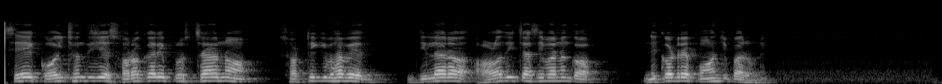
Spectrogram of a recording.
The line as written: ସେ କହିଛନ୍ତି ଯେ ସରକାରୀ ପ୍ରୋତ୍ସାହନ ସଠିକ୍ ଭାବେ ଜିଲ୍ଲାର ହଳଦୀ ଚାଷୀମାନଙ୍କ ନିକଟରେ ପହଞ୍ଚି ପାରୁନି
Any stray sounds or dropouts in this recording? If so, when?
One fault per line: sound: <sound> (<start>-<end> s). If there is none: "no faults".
no faults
